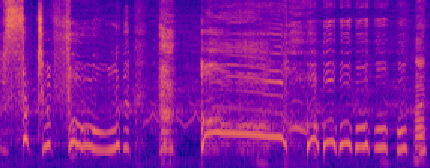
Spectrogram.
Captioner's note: crying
